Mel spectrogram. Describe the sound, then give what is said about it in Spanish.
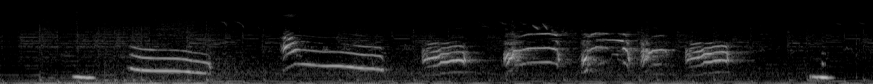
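A recording of ostrich calls: a series of about six loud, wavering, downward-sliding cries in quick succession, heard alone over a low background rumble, with a couple of short yelps at the start and end. “te voy a poner la avestruz para que hagas un sus.”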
